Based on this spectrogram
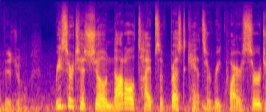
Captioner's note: voiceover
